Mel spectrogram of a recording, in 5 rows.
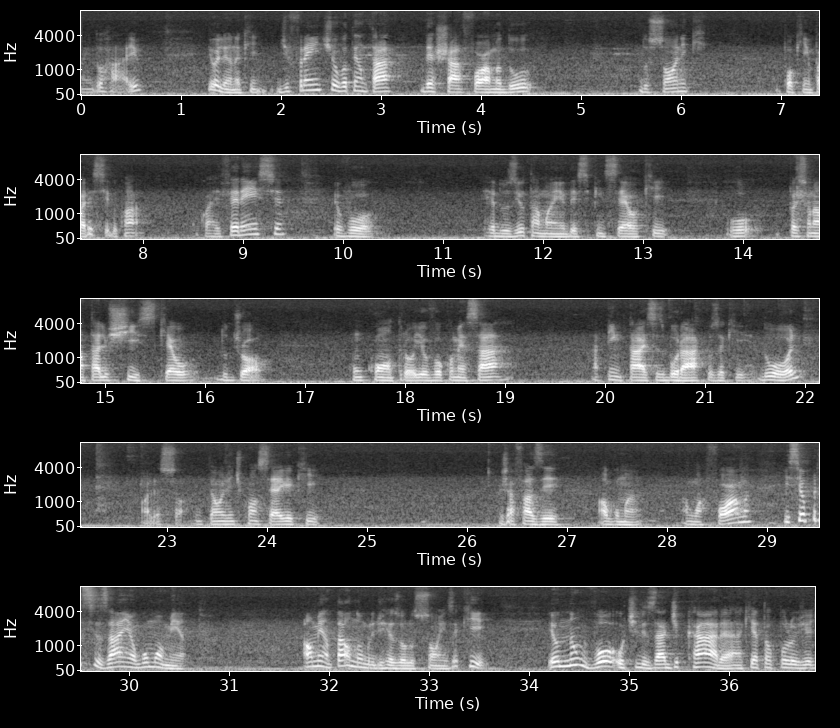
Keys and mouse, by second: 1.4 click, 3.4 shift+middle click, 4.9 click, 6.2 click, 7.2 click, 7.6 click, 9.7 click, 10.8 f, 16.3 x, 16.8 ctrl+click, 23.6 ctrl+click, 24.2 click, 28.8 ctrl+middle click, 29.4 shift+middle click, 29.9 middle click, 33.4 shift+middle click, 33.7 shift+middle click.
